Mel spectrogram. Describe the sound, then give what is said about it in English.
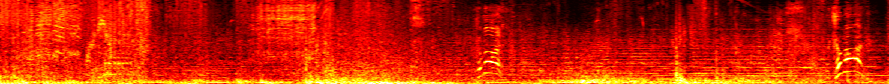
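A dropship explodes on a beach during a battle, with a dense, sustained roaring rumble and crashing bursts that stay loud from start to end. “We have to go. This dropship is about to explode. We have to go now.”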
